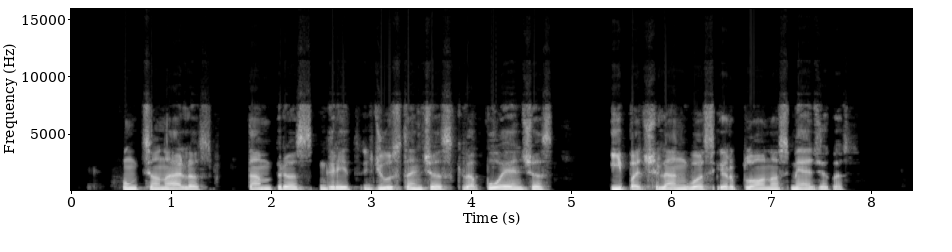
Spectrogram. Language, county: Lithuanian, Telšiai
